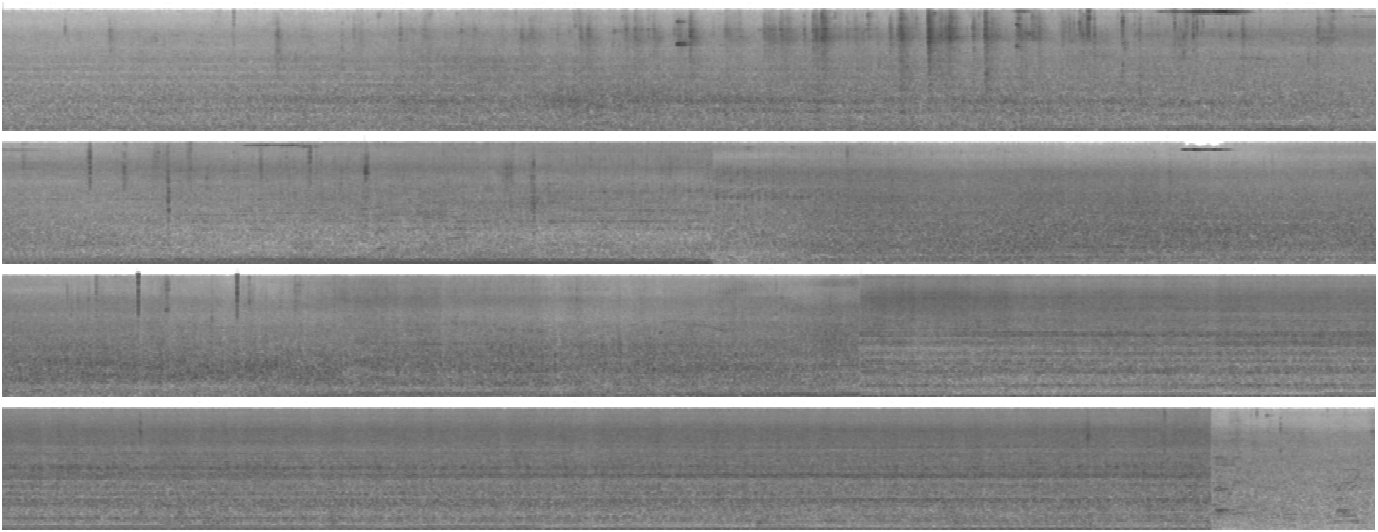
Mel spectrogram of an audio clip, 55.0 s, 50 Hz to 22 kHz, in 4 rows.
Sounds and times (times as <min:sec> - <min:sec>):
Outside, urban or manmade: 0:00.0 - 0:54.9
Vehicle: 0:00.0 - 0:54.9.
